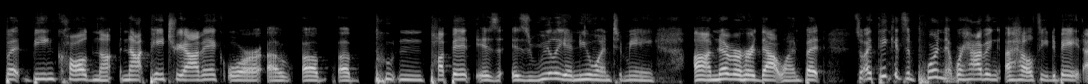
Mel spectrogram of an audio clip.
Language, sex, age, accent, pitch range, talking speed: English, female, 30-49, American, 190-225 Hz, 210 wpm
